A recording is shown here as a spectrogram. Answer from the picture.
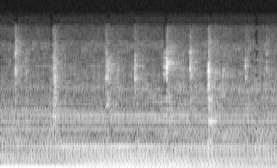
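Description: Faint, irregular clicking of computer keys, several clicks a second, over a low steady hum.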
